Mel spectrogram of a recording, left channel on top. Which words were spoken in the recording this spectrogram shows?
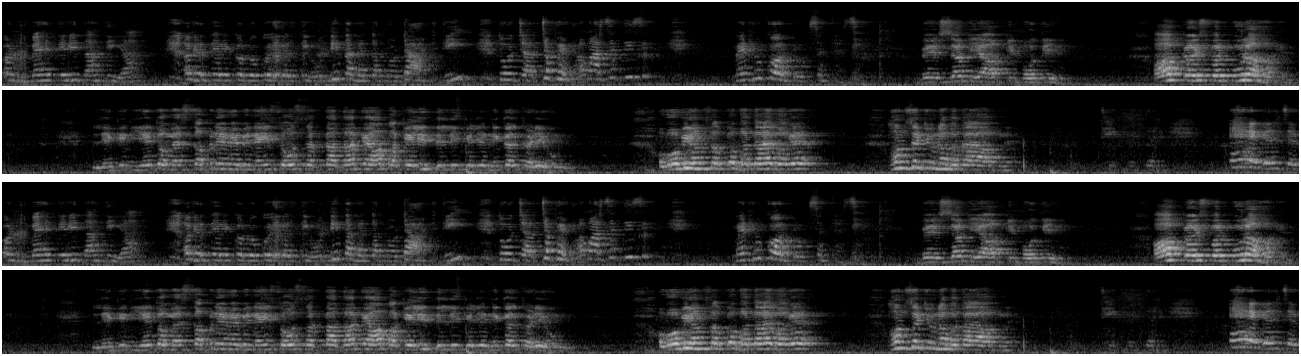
मैं तेरी दादी आ, अगर तेरे को कोई गलती होती तो मैं तन्नो डांट दी, दो चार चपेटा मार सकती सी। मैं तू कौन रोक सकता सी? बेशक ये आपकी पोती है, आपका इस पर पूरा हक है। लेकिन ये तो मैं सपने में भी नहीं सोच सकता था कि आप अकेली दिल्ली के लिए निकल खड़ी होंगी, और वो भी हम सबको बताए बगैर। हमसे क्यों ना बताया आपने? देख पुत्र, ਇਹ ਗੱਲ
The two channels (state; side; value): normal; both; correlation 0.80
